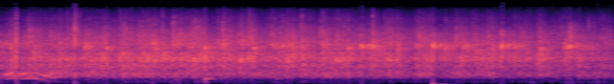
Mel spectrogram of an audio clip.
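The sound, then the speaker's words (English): An audience gives a round of applause at an evening event, a dense wash of many hands clapping at once at an even, loud level for several seconds, with no single claps standing out. “So a big round of applause, and say thank you for being so open about the evening.”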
